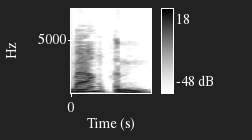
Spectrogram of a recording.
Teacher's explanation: 本来 mountain 这个单词呢，在口语里是要喉音停顿的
